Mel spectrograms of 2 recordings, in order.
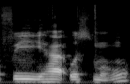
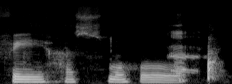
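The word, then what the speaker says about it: فيها اسمه: Fiha ismuhu atau fiha usmuhu atau fiha asmuhu atau gimana? Fiha ismuhu. Langsung fiha ismuhu. Si ininya diiskotkan nih. Ini dihilangkan. Fiha haknya masih di sini kan ada alif juga ya.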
